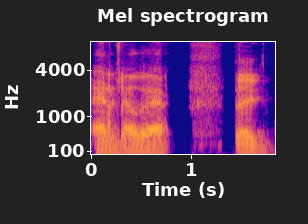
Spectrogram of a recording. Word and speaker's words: Anadolu Efes: Anadolu Efes? – Anadolu Efes.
